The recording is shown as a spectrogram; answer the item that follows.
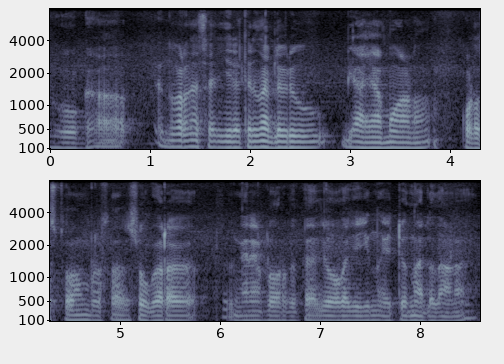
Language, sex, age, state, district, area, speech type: Malayalam, male, 45-60, Kerala, Malappuram, rural, spontaneous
